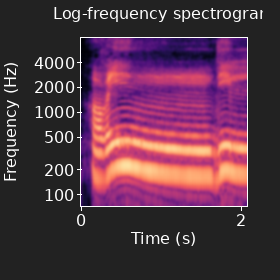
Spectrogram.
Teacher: Burunda deyiləcək. İndillahi kəlməsində ayn hərfinin məxrəci boğazın ortasından çıxarılacaq. Nun səsi, nun hərfi dələ yetişdikdə ixva olacaq.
